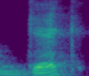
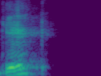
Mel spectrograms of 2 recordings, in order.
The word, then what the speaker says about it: Ghik: So today my guest is Virgil Ghik. Is that how you pronounce it? Ghik? – That's perfect.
